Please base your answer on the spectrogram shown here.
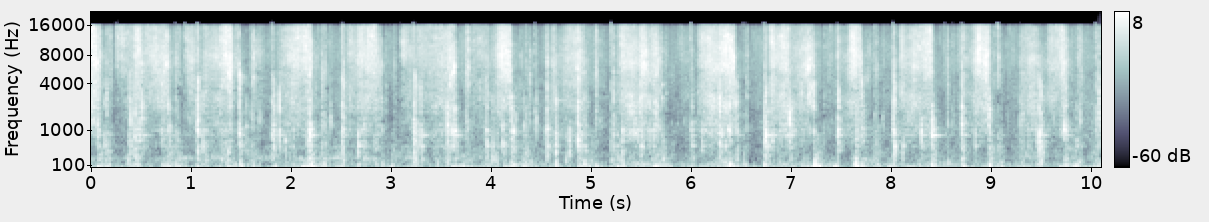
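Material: Polymer.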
